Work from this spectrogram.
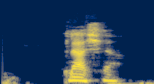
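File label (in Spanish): "playa", Argentine sh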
